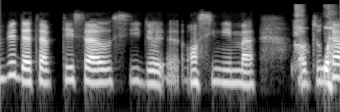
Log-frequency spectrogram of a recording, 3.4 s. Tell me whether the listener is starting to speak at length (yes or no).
no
